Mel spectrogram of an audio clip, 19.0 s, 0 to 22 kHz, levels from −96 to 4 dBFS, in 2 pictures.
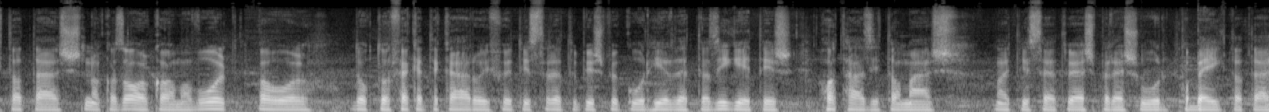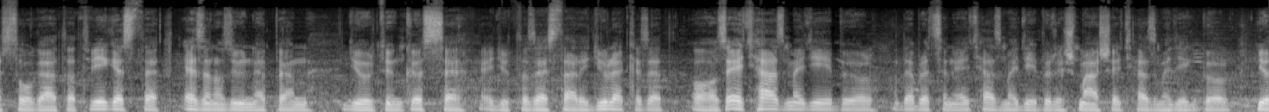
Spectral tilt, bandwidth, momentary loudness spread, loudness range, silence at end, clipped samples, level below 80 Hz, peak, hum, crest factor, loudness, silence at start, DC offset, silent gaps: -6 dB/octave; over 20 kHz; 6 LU; 2 LU; 0 s; under 0.1%; -42 dBFS; 0 dBFS; none; 18 dB; -19 LUFS; 0.05 s; under 0.1%; none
